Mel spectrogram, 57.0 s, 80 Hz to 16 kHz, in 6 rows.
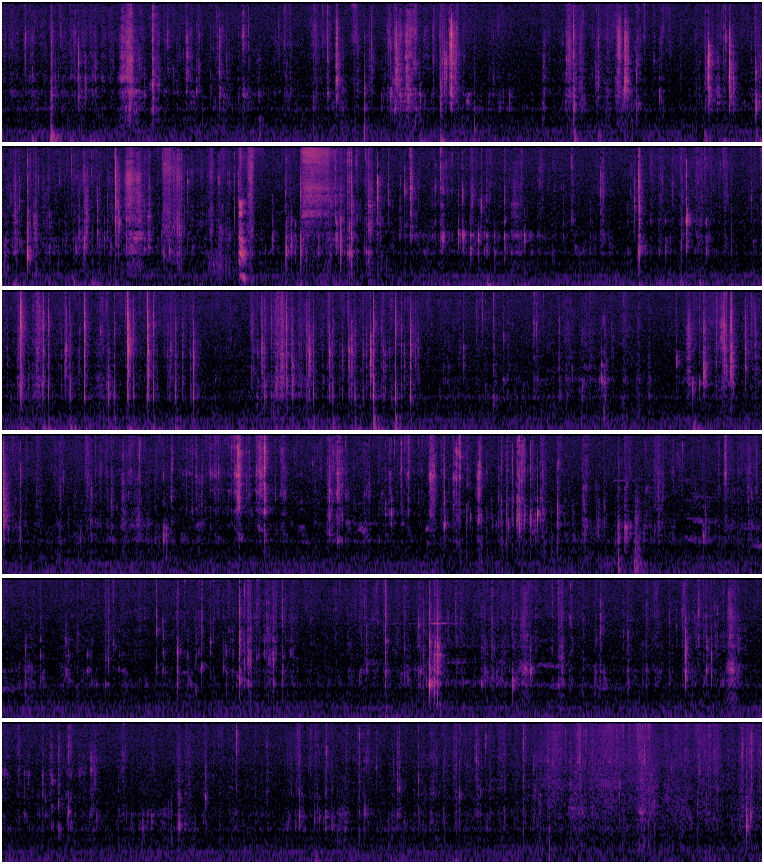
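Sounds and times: dog crunching vegetables: 0.0s - 57.0s.

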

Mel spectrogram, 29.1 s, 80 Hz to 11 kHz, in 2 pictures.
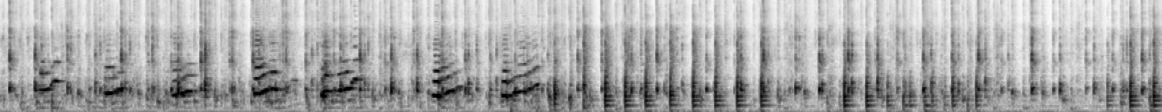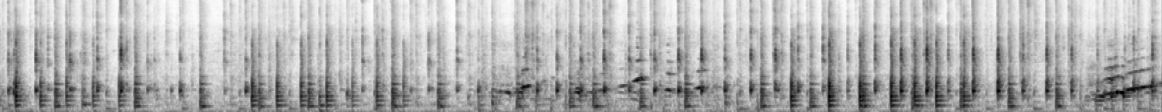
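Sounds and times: saxophones playing staccato notes: 5.3s - 7.1s.

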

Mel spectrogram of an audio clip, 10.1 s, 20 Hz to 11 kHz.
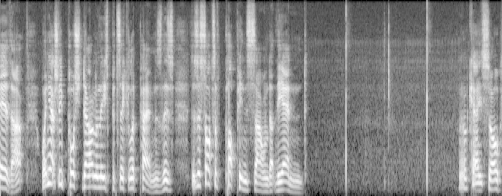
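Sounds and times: small click: 6.9s - 7.1s, 7.7s - 7.9s, 8.5s - 8.7s.

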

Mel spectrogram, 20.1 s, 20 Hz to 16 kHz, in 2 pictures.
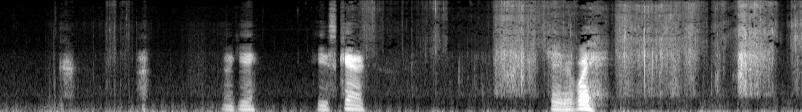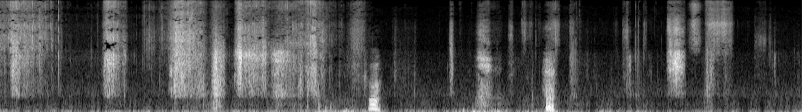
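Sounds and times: leaves rustling: 4.5s - 14.7s
footsteps on dry leaves: 4.6s - 14.6s
man making low vocal sounds: 14.5s - 14.9s.

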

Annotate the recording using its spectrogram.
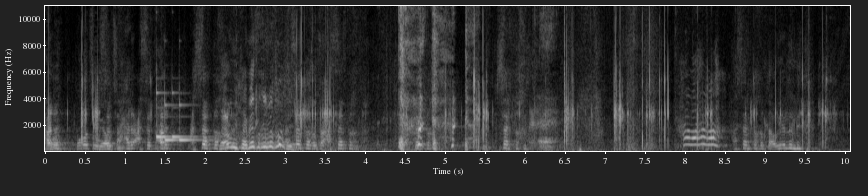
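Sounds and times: two-note chime: 1.4s - 2.2s.

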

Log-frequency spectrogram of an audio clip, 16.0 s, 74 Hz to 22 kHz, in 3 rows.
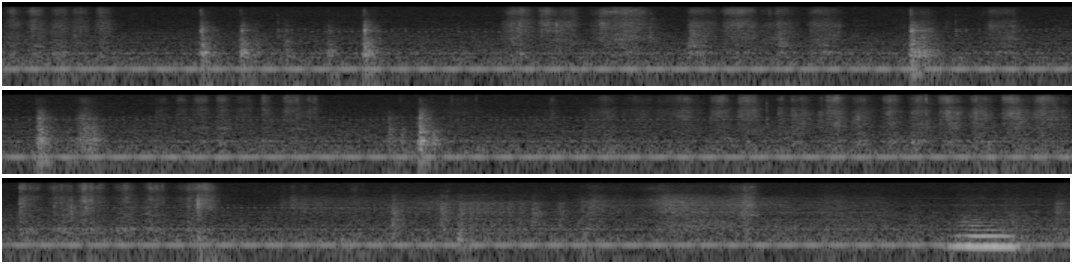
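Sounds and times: paint strokes scratching paper: 0.0s - 0.6s, 2.5s - 4.2s, 6.2s - 7.0s, 8.3s - 11.8s
steady low hum: 0.0s - 16.0s.

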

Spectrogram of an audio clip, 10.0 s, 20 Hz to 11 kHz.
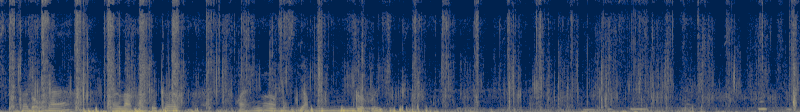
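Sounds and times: footsteps on gravel trail: 0.0s - 10.0s.

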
